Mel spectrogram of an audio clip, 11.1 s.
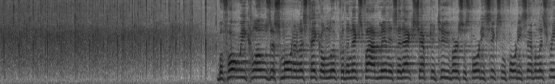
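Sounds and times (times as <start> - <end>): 
audience hand clapping: 0.0 - 4.5
speech: 4.4 - 11.1.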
